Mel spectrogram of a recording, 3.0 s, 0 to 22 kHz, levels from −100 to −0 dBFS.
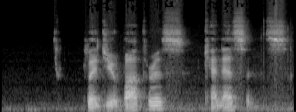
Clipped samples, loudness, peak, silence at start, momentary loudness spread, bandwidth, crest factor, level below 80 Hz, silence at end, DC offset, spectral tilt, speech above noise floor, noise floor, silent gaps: under 0.1%; -31 LUFS; -12 dBFS; 0.55 s; 7 LU; over 20 kHz; 20 dB; -62 dBFS; 0.05 s; under 0.1%; -3.5 dB/octave; 27 dB; -58 dBFS; none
